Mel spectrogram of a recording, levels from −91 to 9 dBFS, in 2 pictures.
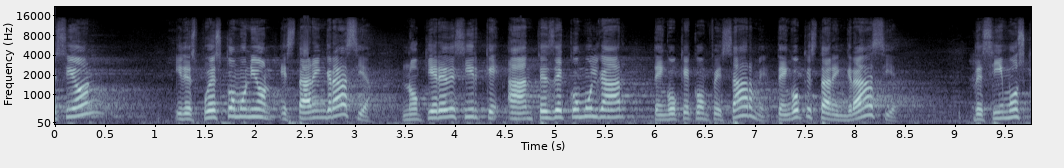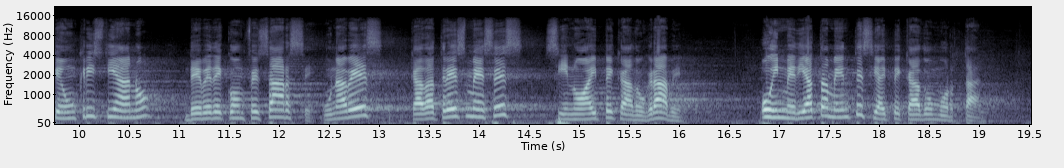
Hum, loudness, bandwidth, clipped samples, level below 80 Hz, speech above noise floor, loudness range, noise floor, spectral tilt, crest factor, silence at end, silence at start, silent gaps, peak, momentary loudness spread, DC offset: none; -18 LUFS; 14.5 kHz; under 0.1%; -40 dBFS; 27 dB; 2 LU; -44 dBFS; -4 dB/octave; 18 dB; 0.4 s; 0 s; none; 0 dBFS; 11 LU; under 0.1%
